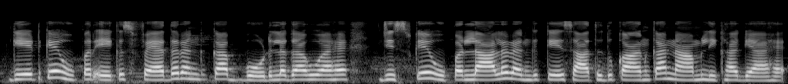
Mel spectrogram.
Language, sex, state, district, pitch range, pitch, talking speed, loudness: Hindi, female, Uttar Pradesh, Lalitpur, 205-235 Hz, 220 Hz, 175 wpm, -13 LUFS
